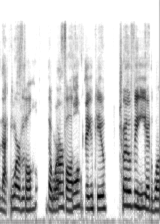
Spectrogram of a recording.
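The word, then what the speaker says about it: Wuerffel: Werfel.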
